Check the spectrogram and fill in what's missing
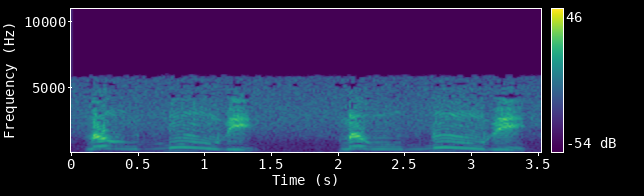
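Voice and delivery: مغضوب drawn out slowly and softly; slow recitation. Shown as a demonstration. Teacher recites from Surah al-Fatiha slowly. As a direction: linger on مغضوب, holding the ض.

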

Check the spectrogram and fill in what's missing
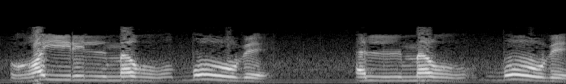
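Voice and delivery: غیر المغضوب slow with throaty gh and side-tongue ḍad; careful ghayn and ḍad. Shown as a demonstration. Teacher drills المغضوب slowly, part by part. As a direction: slowly drill the word in parts. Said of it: "حرف ضاد".

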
